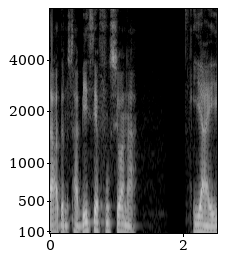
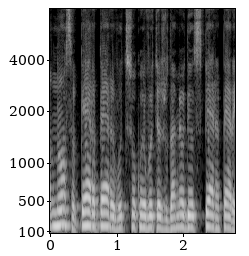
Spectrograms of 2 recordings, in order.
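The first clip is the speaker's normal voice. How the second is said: higher-pitched flustered rush to help; imitated nervousness; 5 semitones higher than usual. Woman promising to help an injured stranger, imitated nervous fluster. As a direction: act out her nervous, urgent reassurance. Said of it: "E ela nervosa".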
